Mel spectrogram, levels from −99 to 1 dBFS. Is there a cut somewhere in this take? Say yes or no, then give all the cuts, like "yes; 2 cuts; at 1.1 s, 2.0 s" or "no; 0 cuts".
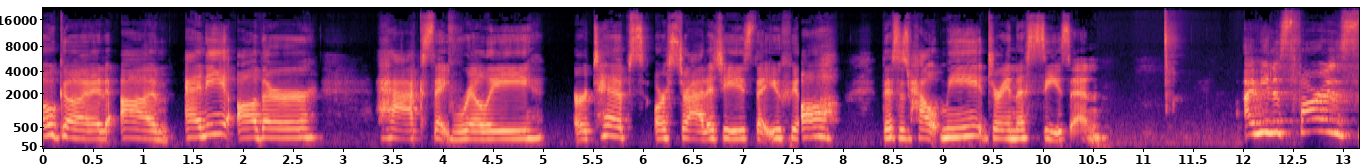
yes; 4 cuts; at 1.4 s, 4.0 s, 7.5 s, 8.7 s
